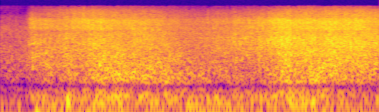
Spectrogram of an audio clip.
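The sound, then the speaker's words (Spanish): Ocean waves crash steadily against rocks below a seaside cliff, a continuous roaring surf with broad wash and low rumble, swelling slightly toward the end, with wind noise in the background and no voices. “Sientes el rugido de las olas chocando contra las rocas.”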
